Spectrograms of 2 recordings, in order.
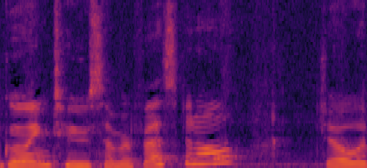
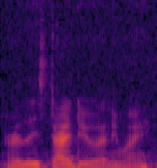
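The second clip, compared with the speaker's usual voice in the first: ordinary delivery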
